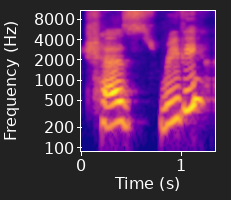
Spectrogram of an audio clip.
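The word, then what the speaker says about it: Chez Reavie: you about, though, actually was, I hope I pronounced his name right. Ches Reavy?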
